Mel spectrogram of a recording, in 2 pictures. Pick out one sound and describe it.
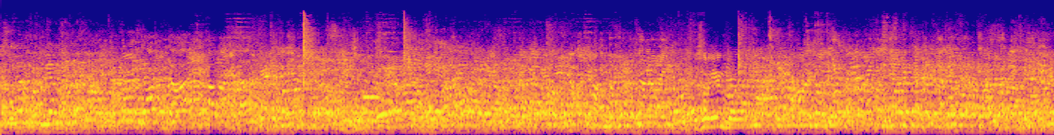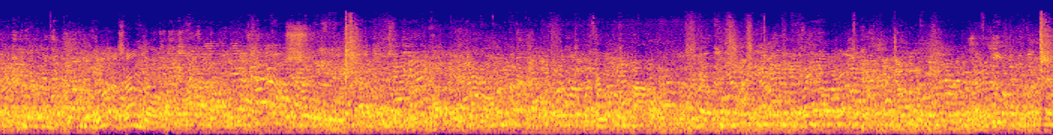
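A crowd of men and women chatters loudly all around, close by.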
